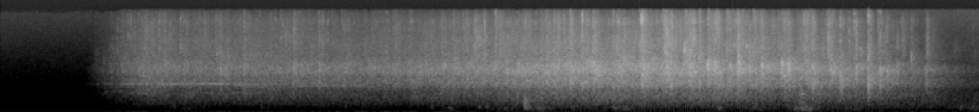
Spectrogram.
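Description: Seated audience applauding: the clapping starts suddenly about a second in, swells to its loudest in the second half, then dies away near the end.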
